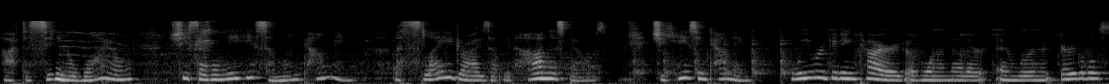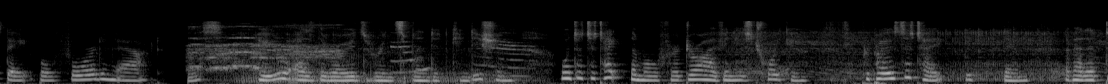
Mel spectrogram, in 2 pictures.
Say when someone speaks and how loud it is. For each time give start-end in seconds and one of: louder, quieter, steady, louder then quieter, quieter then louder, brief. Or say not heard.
0.0-22.1 steady.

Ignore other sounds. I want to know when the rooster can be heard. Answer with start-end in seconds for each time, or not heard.
12.9-14.5.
